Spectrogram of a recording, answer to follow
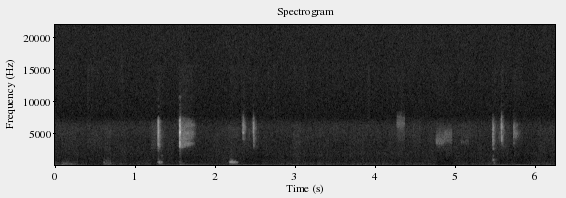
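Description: Near silence, with a few faint, short clicks scattered through it.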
